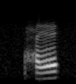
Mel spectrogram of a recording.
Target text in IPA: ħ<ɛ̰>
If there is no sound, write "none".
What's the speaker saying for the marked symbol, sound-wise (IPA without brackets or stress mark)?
ɛ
